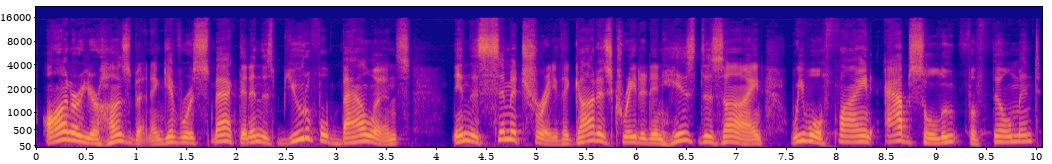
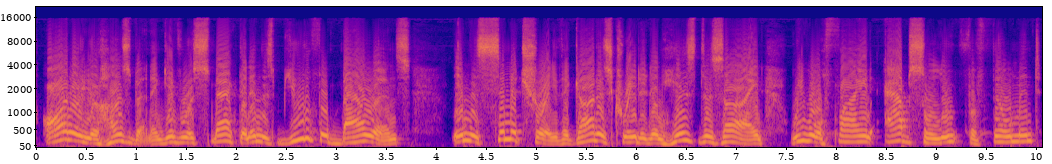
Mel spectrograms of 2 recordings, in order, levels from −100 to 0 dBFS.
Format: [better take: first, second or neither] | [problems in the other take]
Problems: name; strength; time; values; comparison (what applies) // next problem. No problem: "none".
first | distortion; heavy; 6 dB below the speech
